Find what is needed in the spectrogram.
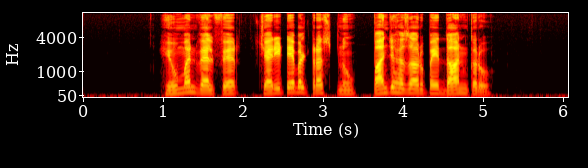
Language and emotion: Punjabi, neutral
